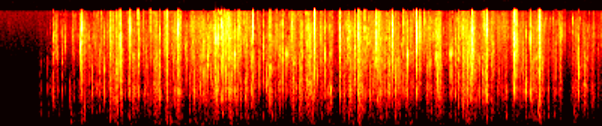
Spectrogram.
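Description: Bare fingertips squeeze and crinkle a large, clear plastic bag, tied at the top and full of ice cubes, pressing it against the ice. After a brief near-silent start, a steady stream of bright, crisp crinkling and crunching sets in, with dense sharp clicks and almost no low end, and it continues until the end.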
